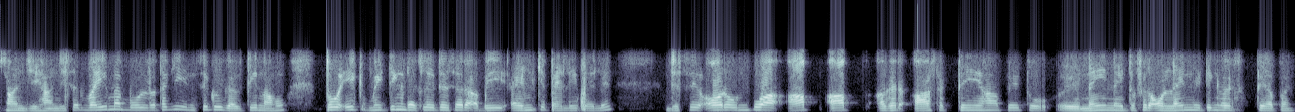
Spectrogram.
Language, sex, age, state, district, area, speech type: Hindi, male, 18-30, Madhya Pradesh, Jabalpur, urban, conversation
